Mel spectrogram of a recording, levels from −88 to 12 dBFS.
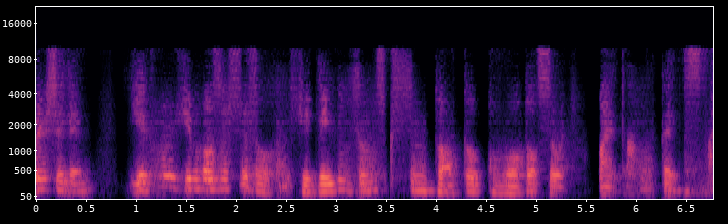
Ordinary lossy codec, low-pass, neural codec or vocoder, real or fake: none; 9.9 kHz; codec, 44.1 kHz, 0.9 kbps, DAC; fake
